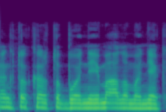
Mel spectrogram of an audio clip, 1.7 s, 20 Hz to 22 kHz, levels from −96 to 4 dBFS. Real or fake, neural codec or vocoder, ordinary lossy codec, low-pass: real; none; MP3, 96 kbps; 10.8 kHz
